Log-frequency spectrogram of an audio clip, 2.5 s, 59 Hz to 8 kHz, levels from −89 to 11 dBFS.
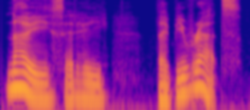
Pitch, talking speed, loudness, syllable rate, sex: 115 Hz, 145 wpm, -19 LUFS, 3.2 syllables/s, male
